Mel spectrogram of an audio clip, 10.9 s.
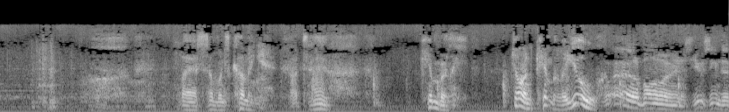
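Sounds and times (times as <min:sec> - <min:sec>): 
room door creaking slowly open: 0:00.4 - 0:01.4
speech: 0:02.8 - 0:05.2, 0:06.4 - 0:07.0, 0:07.7 - 0:10.9.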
